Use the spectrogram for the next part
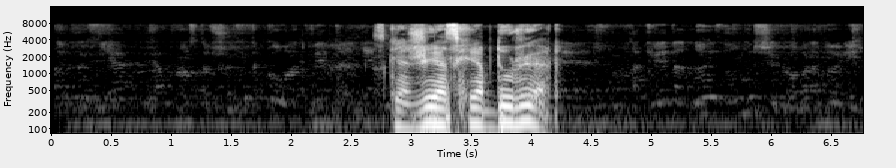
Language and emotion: Russian, angry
